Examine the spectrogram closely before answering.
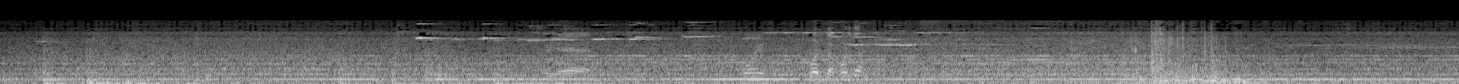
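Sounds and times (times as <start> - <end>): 
train rumbling on rails: 0.0 - 14.5
high-pitched wheel squeals: 4.0 - 11.4.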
